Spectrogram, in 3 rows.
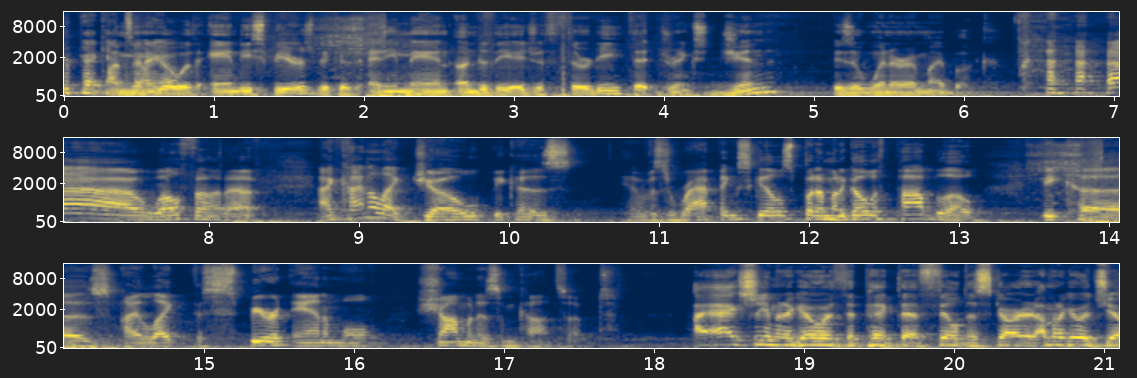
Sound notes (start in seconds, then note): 6.4 laughs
